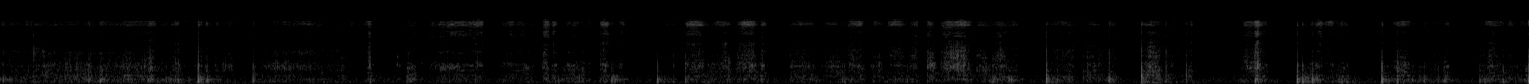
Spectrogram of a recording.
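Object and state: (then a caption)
Bamboo slat door. A fingertip and a short fingernail trace and scratch along a slat of a vertical bamboo slat door panel and across its node ridges. The result is quiet, dry rubbing and raspy scratching, bright and hissy, broken by small clicks where the nail crosses the ridges, with almost no ring after each stroke.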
